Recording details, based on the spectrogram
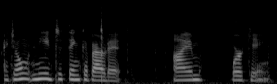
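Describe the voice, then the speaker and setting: An actress playing a brittle, defensive young woman novelist in a horror audio drama, with clipped, strained delivery and a creaky, gravelly voice. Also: mid-range voice, moderate pace, slight background noise, natural voice. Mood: irritated, defensive. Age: young adult. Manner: clipped, strained replies to her mother.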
